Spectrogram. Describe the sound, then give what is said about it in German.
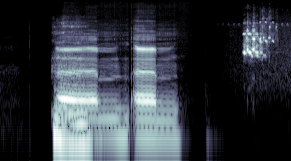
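Two long, low hooting tones sound, followed after a short pause by a quick flurry of high, twittering bird chirps, like birds outside. “Das Vögel vielleicht.”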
